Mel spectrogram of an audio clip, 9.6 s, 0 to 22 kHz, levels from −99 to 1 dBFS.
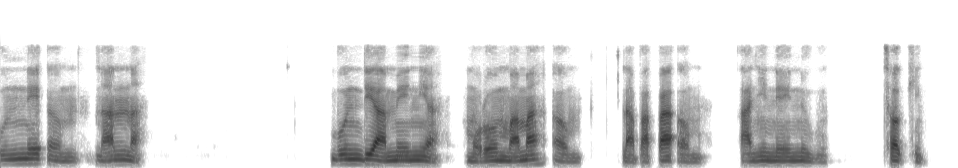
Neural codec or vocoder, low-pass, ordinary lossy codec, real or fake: codec, 16 kHz in and 24 kHz out, 1 kbps, XY-Tokenizer; 7.2 kHz; none; fake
